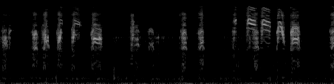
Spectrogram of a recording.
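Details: Eurasian blue tit chicks in a nest box just before all seven fledged on 24 June 2022: evenly spaced high, hoarse chirps, roughly four per second, growing louder towards the end.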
